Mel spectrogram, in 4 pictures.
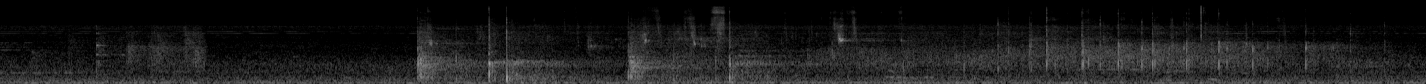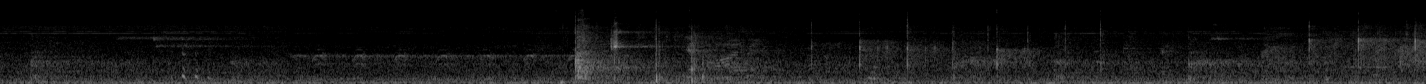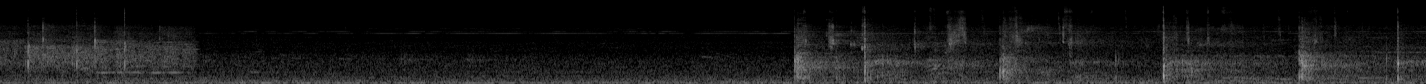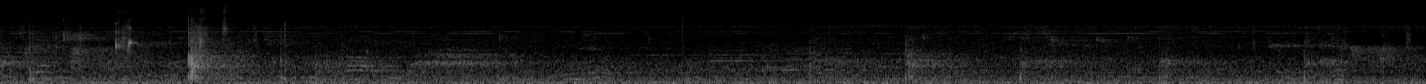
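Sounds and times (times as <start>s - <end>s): tennis ball bouncing on court: 4.1s - 11.0s, 19.8s - 21.5s, 22.3s - 28.5s, 36.4s - 46.1s, 50.8s - 56.0s
voices: 15.4s - 31.7s, 36.4s - 57.0s.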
